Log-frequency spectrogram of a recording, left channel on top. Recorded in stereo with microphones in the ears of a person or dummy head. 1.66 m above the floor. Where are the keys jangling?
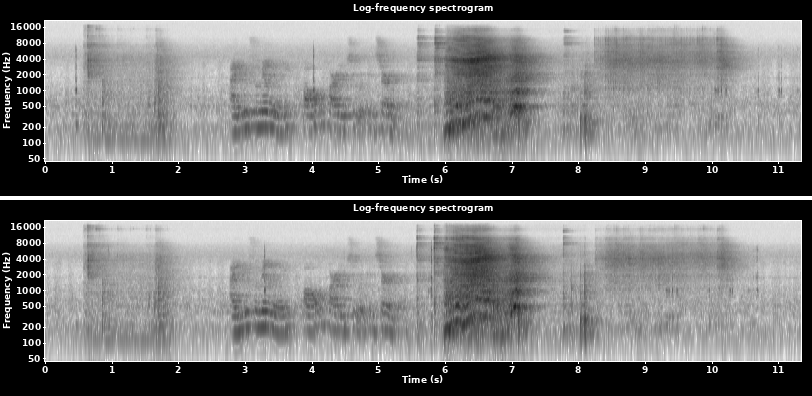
5° right (ahead or behind), 1.1 m.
